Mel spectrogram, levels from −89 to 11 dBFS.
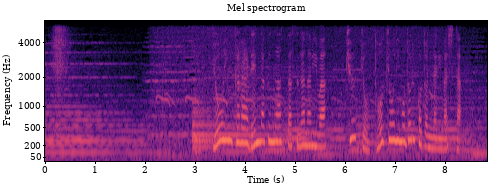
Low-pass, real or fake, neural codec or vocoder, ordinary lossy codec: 5.4 kHz; real; none; none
